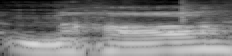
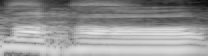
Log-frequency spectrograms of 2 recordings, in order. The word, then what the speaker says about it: Mahal: say his last name it's Jinder what uh Mahal Jinder Mahal and he used to be in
